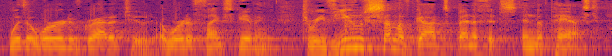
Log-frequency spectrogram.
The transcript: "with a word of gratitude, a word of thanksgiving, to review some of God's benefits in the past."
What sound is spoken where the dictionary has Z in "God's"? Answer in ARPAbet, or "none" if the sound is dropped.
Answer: Z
